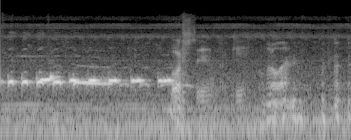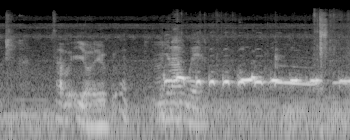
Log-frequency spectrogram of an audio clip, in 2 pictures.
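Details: Zebra dove with a medium-pitched voice, farm-kept, cooing in rapid bubbling runs of short mid-pitched notes at the start and end, with a person talking in the middle section.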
